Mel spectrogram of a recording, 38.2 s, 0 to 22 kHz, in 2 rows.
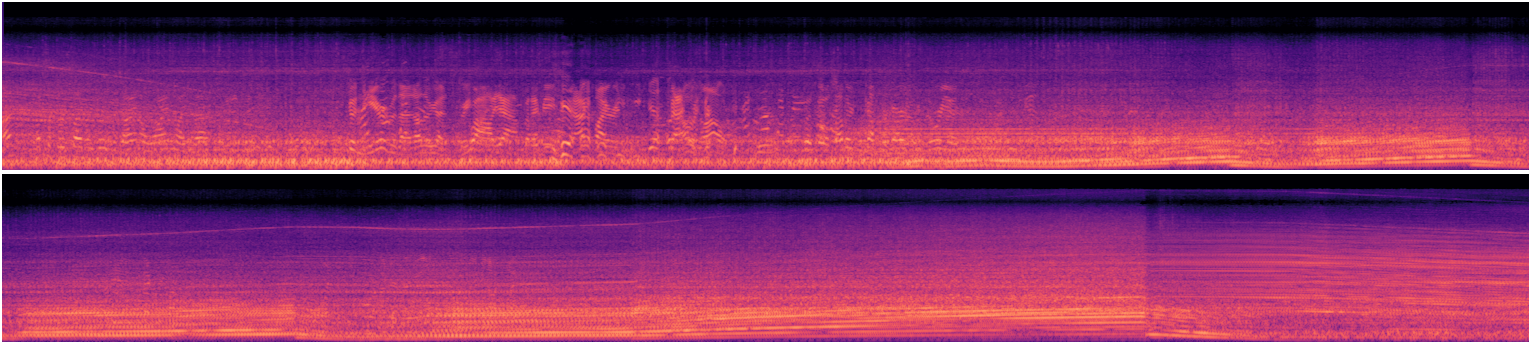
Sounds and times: Speech: 0.0 - 3.5, 4.2 - 13.0, 20.4 - 21.6, 23.6 - 25.7
Race car, auto racing: 0.0 - 38.1.

